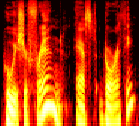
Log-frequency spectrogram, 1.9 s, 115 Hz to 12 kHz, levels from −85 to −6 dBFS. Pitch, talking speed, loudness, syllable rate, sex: 155 Hz, 195 wpm, -17 LUFS, 5.3 syllables/s, male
